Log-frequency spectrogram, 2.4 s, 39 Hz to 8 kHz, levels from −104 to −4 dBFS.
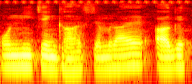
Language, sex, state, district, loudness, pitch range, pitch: Hindi, male, Uttar Pradesh, Shamli, -20 LUFS, 110-120 Hz, 115 Hz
